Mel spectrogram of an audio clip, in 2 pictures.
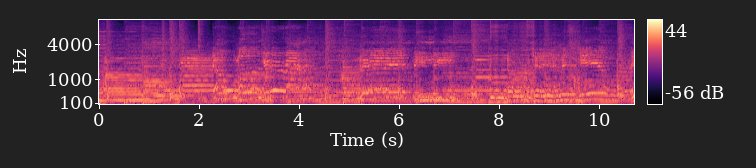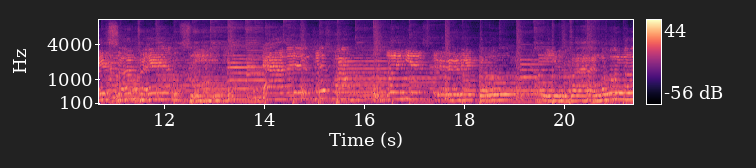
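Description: Live country band playing a slow song with a steady beat: acoustic and electric guitars, bass, drums and keyboard.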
